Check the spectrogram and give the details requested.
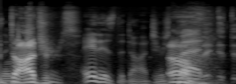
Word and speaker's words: Dodgers: It's the Dodgers. It is the Dodgers, but they're the Doyers. The Doyers. Why do you call them that? Pretty much every Hispanic in Southern California pronounces it Doyers.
